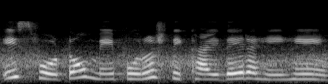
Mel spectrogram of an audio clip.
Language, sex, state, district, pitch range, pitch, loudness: Hindi, female, Madhya Pradesh, Dhar, 240-285 Hz, 255 Hz, -14 LUFS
